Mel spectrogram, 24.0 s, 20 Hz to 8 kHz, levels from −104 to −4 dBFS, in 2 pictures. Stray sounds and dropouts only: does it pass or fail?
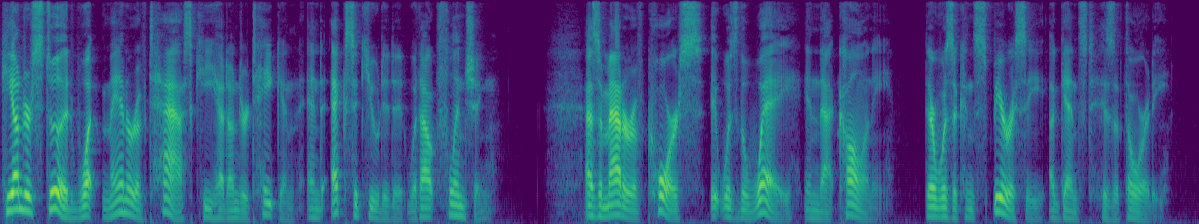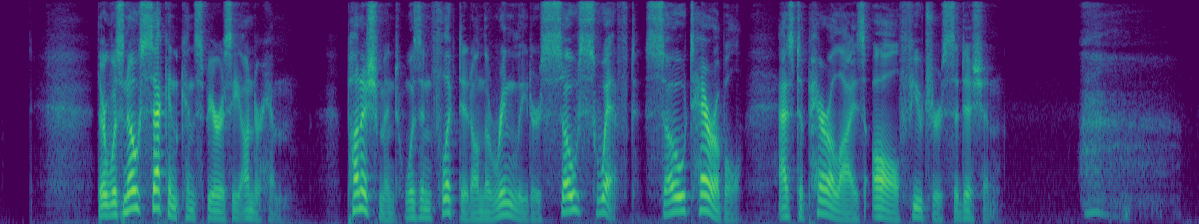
fail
